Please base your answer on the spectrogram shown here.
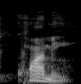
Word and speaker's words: Kwame: Because you haven't figured out how to pronounce my name in 20-something odd years, you clown. And everybody in the world can say my name. It's easy. It's Kwame.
